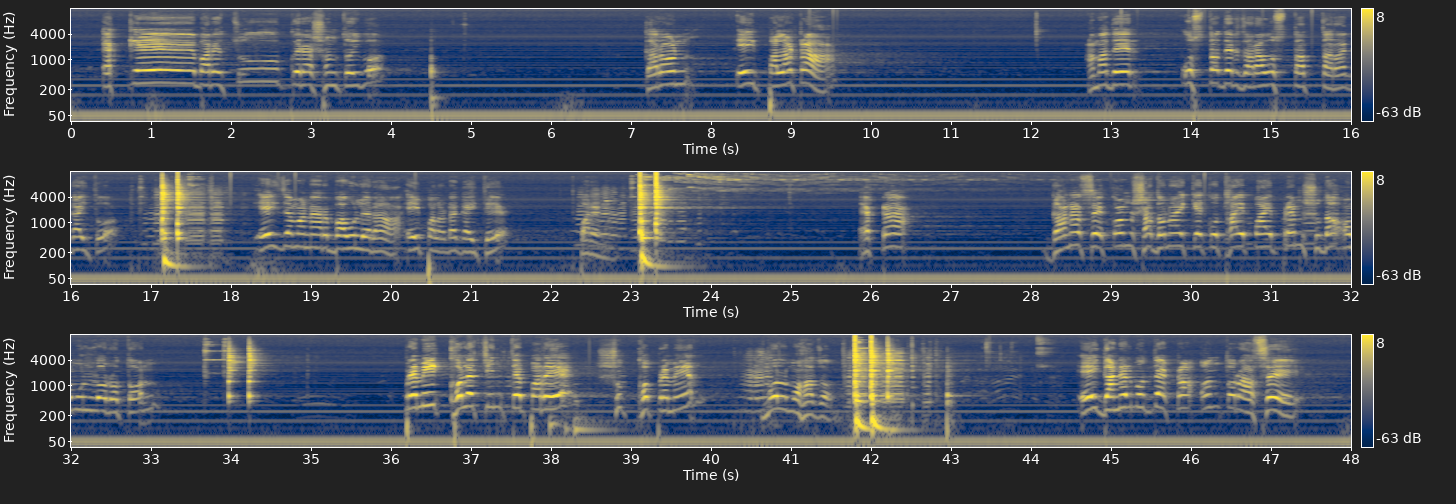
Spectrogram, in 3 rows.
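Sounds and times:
electrical mains hum: 0:00.0 - 0:48.0
man speaking into a microphone: 0:00.4 - 0:04.0, 0:07.2 - 0:09.6, 0:12.7 - 0:16.6, 0:18.3 - 0:21.5, 0:28.2 - 0:33.1, 0:36.2 - 0:39.9, 0:40.6 - 0:41.7, 0:44.6 - 0:47.4
ringing metallic strikes: 0:16.9 - 0:18.0, 0:23.0 - 0:25.9, 0:33.7 - 0:34.5, 0:41.7 - 0:43.2
man's voice: 0:36.2 - 0:39.8.

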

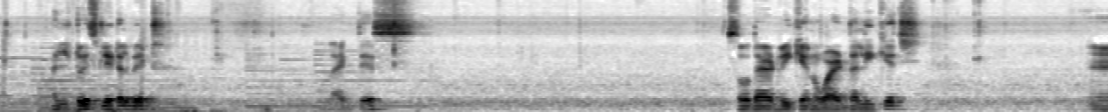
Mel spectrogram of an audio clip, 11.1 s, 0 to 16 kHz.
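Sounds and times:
faint room tone hiss: 0:00.0 - 0:11.0.

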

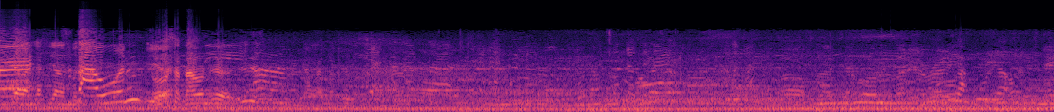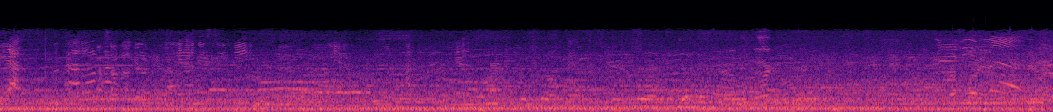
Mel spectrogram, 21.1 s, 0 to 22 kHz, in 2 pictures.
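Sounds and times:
people talking indistinctly: 0:00.0 - 0:21.0
steady low hum: 0:00.0 - 0:21.0.

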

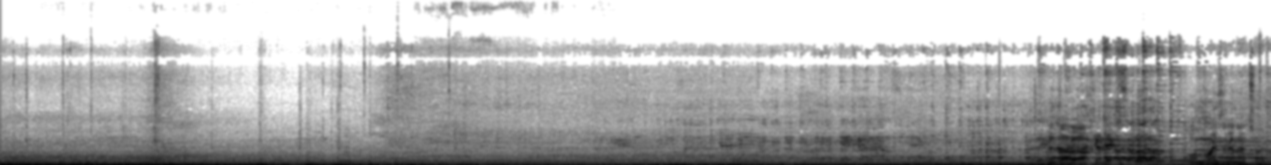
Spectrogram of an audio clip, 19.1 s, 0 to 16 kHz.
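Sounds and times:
car engine and road rumble: 0:00.0 - 0:19.0.

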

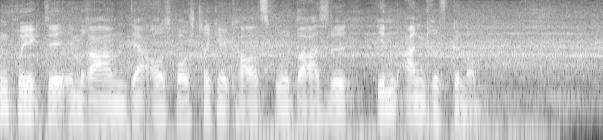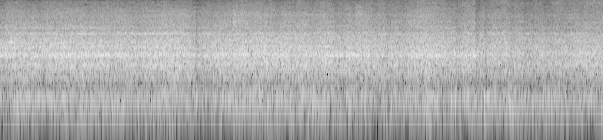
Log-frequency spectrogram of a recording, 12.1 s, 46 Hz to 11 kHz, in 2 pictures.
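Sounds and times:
faint high whine: 0:00.0 - 0:11.9
train wheels on rail: 0:00.0 - 0:12.0.

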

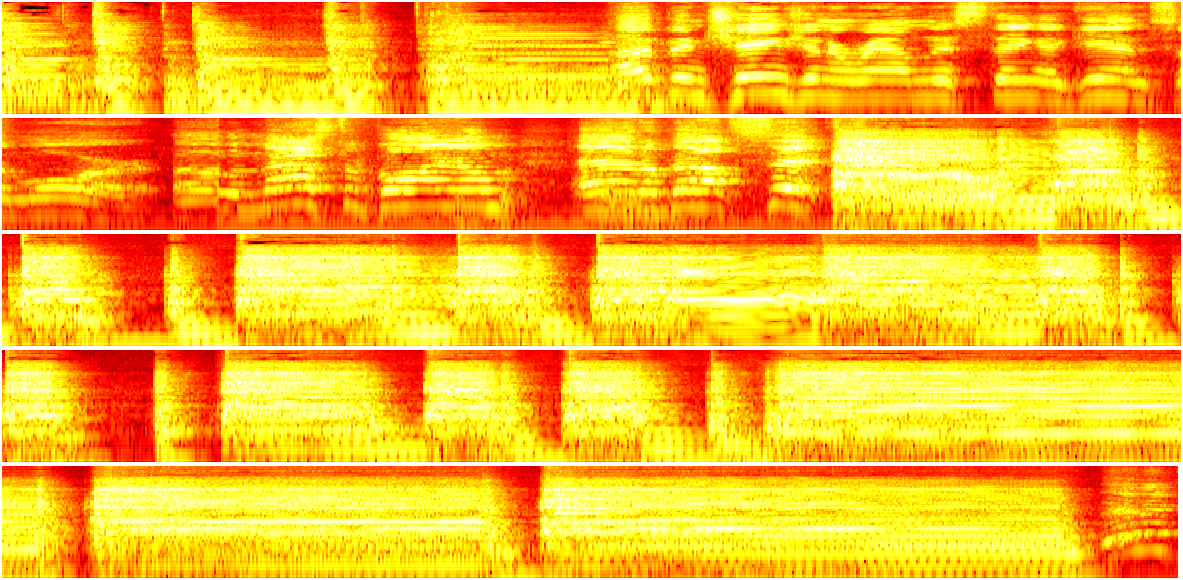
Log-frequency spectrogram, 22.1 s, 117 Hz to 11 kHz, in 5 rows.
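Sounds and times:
distorted electric guitar chords: 0:00.0 - 0:02.5, 0:07.5 - 0:21.8.

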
